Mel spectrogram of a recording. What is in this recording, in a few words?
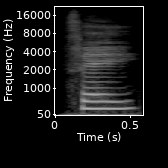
"fei2", pronunciation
